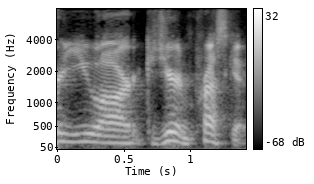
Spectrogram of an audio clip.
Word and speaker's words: Prescott: are because you're in prescott right yeah which is spelled prescott prescott but it's pronounced press kit oh god which i've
